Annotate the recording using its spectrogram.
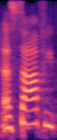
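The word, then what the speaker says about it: Assaf: But Asaf, listeners, we'll put it in the show notes, but it's A-S-S-A-F.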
